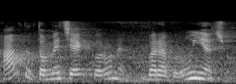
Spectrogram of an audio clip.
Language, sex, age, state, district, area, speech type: Gujarati, female, 30-45, Gujarat, Surat, urban, spontaneous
